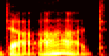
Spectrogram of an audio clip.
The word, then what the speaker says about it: Da'at: work, that represents, and it's called Da'at, and it's spelled Daath, and that you don't see it.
